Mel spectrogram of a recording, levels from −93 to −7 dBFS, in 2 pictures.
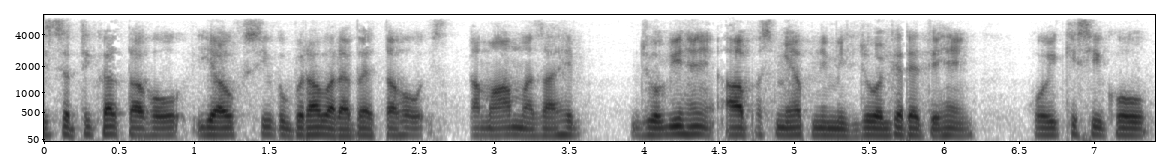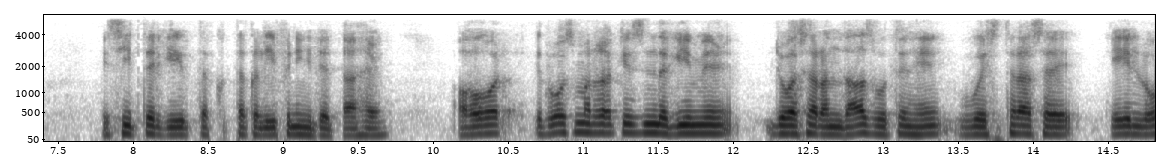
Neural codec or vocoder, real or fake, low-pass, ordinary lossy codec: codec, 16 kHz in and 24 kHz out, 0.8 kbps, FocalCodec, streaming, 65536 codes; fake; 5.4 kHz; AAC, 32 kbps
